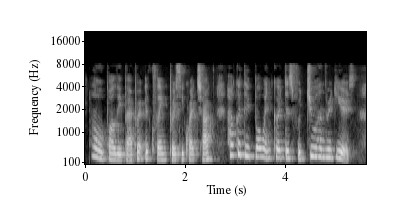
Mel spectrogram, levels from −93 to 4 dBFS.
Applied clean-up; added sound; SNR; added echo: none; none; none; none.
